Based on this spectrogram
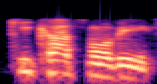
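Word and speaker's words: Kykotsmovi: I wasn't raised around this area, but there's a way of saying it in the Hopi way. But yeah, it's pronounced Kikotsmovi.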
